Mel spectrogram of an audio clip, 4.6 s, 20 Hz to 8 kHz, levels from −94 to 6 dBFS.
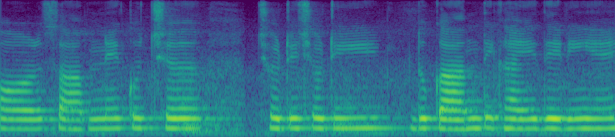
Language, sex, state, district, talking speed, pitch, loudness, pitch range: Hindi, female, Chhattisgarh, Bastar, 115 wpm, 215 Hz, -18 LUFS, 210-220 Hz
